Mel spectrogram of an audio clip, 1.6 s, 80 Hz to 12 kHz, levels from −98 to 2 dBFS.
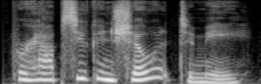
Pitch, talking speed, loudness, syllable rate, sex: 235 Hz, 255 wpm, -15 LUFS, 5.4 syllables/s, female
